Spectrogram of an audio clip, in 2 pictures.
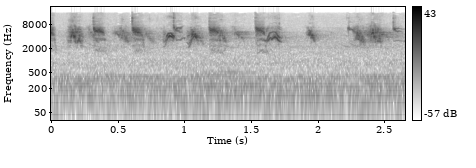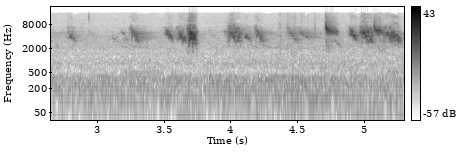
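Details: Eurasian tree sparrows gathering to be fed on 4 June 2020 at Mizukami Bridge, giving steady bright chirps and chattering from several birds at once, nearly continuous.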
